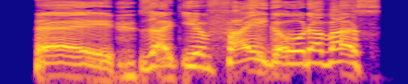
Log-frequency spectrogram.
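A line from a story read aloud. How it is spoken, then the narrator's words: Called out. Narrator (German): rief der Hüter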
